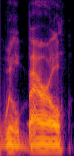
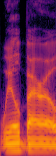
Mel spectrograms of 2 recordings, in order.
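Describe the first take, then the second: First: The word ends with a 'barrel' sound. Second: The word ends with a 'barrow' sound. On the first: This is what the speaker wrongly believed. The speaker calls it wrong. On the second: This is the real word. The speaker calls it right.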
